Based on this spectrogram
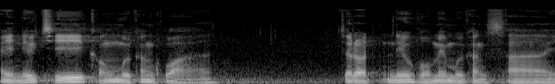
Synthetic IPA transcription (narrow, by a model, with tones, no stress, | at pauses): ha˧˩jni˦˥wt͡ɕʰiː˦˥kʰɔː˩˦ŋmɯː˧kʰaː˥˩ŋkʰwaː˨˩˦ | t͡ɕa˧ɾo˨˩t̪̚ni˦˥wɦoː˨˩˦ma˧˩jmɯː˧kʰaː˧˥˩ŋsaː˧˥j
